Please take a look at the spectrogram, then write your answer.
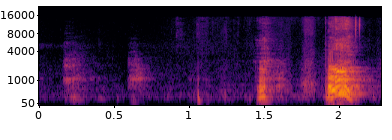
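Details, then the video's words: Playing Basset Hounds: a few soft huffs and grunts, then two loud, hoarse barks close together at the end. "Bassets playing"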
